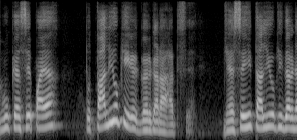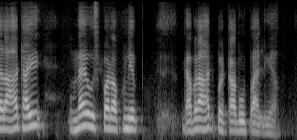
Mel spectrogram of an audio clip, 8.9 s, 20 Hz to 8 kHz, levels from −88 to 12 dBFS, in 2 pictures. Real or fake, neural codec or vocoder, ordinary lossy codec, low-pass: fake; codec, 16 kHz, 1 kbps, FunCodec, trained on Chinese and English, 50 frames a second; none; none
